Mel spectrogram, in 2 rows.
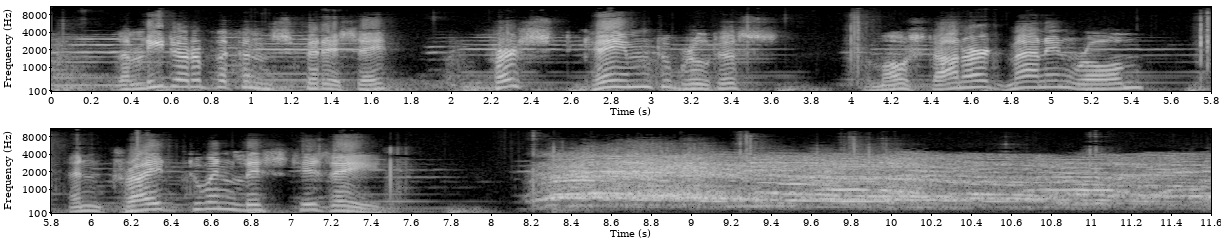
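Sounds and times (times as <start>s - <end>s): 
speech: 0.3s - 7.6s
large crowd shouting and roaring: 8.2s - 11.5s.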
